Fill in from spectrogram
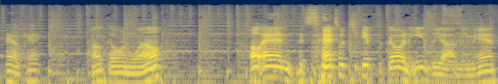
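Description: A man's voice: mid-range voice, animated, a little slow, pushed and bright, soft background music. A man streaming live, chatting casually and thanking viewers, rambling with many fillers and restarts.

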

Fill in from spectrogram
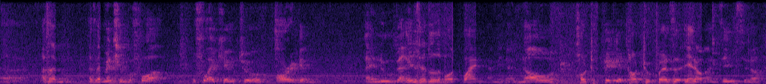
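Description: A man's voice: medium pitch, normal speed. A man in his seventies from Germany with a strong German accent, reminiscing in a rambling, conversational interview and often saying "you know". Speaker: interviewee, wine merchant. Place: indoors, small wine bar. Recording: echoey room with faint background noise.

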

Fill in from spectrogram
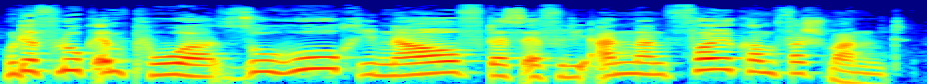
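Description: Older female storyteller, expressive, measured, lively pitch. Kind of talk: fairy tale reading.

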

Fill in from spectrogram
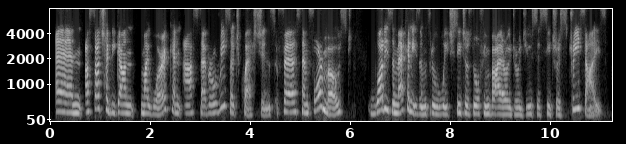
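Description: A woman scientist giving an online academic presentation, measured and explanatory. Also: fairly high pitch, bright, forceful tone.

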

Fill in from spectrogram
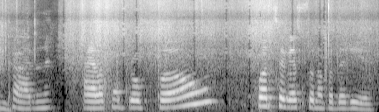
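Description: A woman's voice: fairly high pitch, background noise. A young Brazilian woman with a Brazilian Portuguese accent, vlogging casually at home and chatting to her viewers. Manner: chatty, addressing viewers as "gente". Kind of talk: casual vlog chat.

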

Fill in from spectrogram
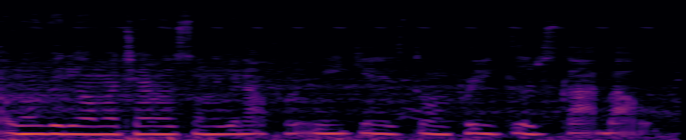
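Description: Rapid-fire and creaky, a teenage vlogger with a North Carolina Southern accent talks in a flat, fairly high voice while sitting outside with her phone camera. Her rambling chat is slangy and full of asides, and there is noise in the background.

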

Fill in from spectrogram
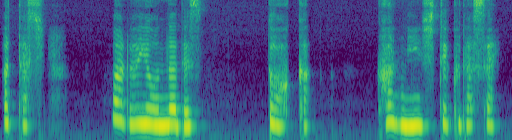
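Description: Woman voicing a young woman, high pitch, tearful, pleading, desperate, guilt-ridden, mellow tone, dry audiobook sound. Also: steady tone, moderate pace, dry recording. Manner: pleading, breathless, sobbing.

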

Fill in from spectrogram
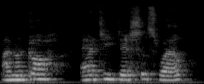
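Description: Talking to camera indoors, a vlogger casually goes over her shopping haul, repetitive and chatty, with trailing tag questions. She speaks at a normal speed in a fairly high, a little mellow voice with little pitch movement, recorded in a roomy, echoey space.

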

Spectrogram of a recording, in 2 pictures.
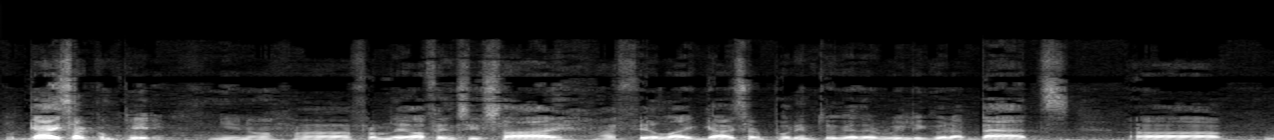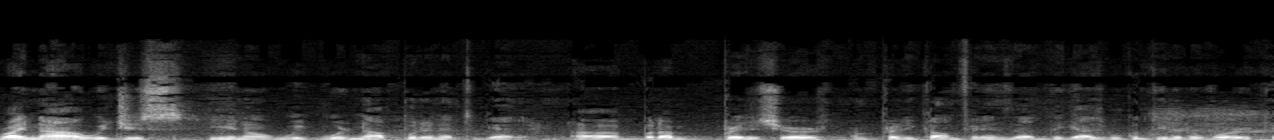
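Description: A man in his forties, a baseball manager at a postgame press conference, speaking in a measured, halting way at a table mic in a small press room. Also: medium pitch, darkish tone, a little hiss or hum, poor audio. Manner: measured, halting, repeats words and fillers. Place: small press room before a sponsor backdrop. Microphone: table mic in front of him.

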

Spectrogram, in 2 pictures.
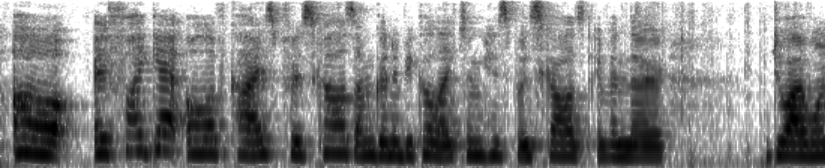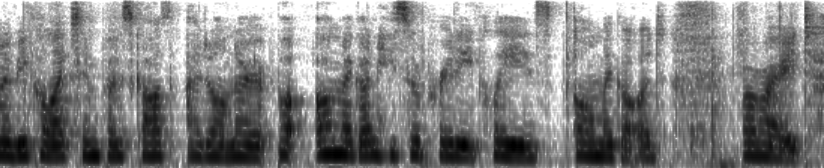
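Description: A woman chatting casually as she unboxes photocards, gushing and excitable, gasping and counting down before each pull. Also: a little high, a little hiss or hum. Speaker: kpop collector vlogger.

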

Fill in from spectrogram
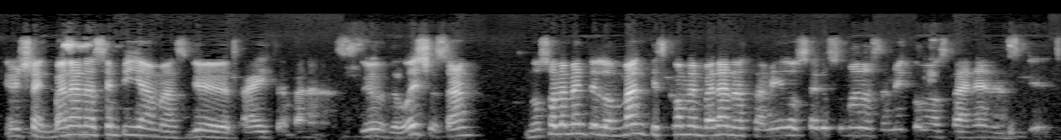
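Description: A high-pitched, fairly quick male voice, pushed and bright, belongs to a primary school English teacher with a Peruvian Spanish accent. In his bilingual classroom lesson he cheerfully switches between Spanish and English and repeats words for young pupils. The recording is muffled and lo-fi.

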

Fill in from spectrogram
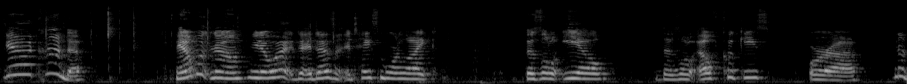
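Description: Woman, middle-aged, fairly high voice, chatty, laughs often, casual snack-tasting vlog. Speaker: vlog host.

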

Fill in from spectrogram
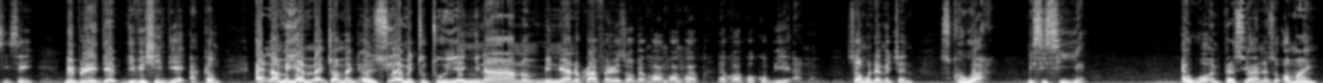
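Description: Captured on a stand-mounted studio mic in an indoor radio studio, this noisy live stream features a middle-aged man with a Ghanaian accent and a fairly bright voice on the high side. A guest on a political panel, he speaks emphatically, code-switches, and keeps repeating his phrases.

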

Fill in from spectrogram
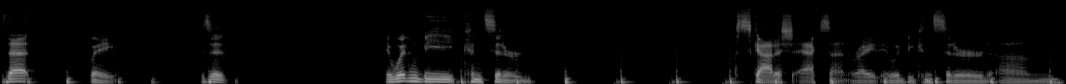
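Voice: low-pitched, fairly even intonation, slow pace, long pauses, slight background noise. A young adult streamer chatting casually while playing a horror game, rambling with lots of fillers and restarts. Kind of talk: casual chat while gaming.

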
